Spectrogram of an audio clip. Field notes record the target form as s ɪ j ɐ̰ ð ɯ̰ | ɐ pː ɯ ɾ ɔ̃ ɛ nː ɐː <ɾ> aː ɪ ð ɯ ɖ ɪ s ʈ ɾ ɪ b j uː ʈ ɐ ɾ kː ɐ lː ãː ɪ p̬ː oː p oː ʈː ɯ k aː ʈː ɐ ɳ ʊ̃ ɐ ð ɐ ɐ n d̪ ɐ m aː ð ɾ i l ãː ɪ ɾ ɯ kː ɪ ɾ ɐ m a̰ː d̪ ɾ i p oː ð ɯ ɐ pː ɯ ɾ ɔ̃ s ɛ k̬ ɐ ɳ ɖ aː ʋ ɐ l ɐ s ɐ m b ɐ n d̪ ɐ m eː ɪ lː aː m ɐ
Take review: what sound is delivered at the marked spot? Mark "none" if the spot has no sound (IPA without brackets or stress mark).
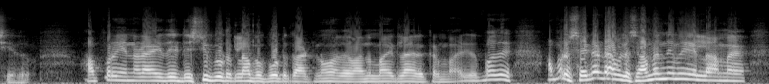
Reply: ɽ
